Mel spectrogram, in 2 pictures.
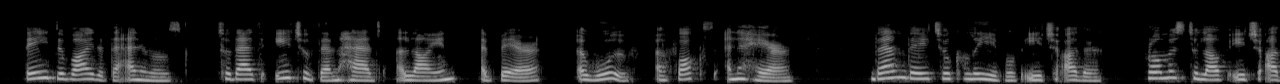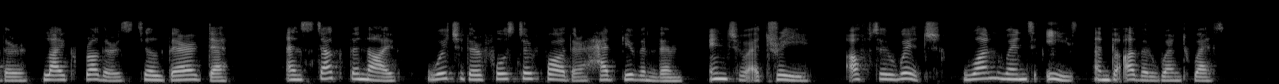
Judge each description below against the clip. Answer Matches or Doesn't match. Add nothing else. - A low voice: Doesn't match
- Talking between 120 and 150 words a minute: Matches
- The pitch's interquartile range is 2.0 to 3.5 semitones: Doesn't match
